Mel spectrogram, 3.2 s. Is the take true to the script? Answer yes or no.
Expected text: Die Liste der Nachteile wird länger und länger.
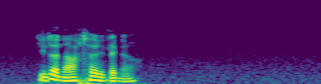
no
